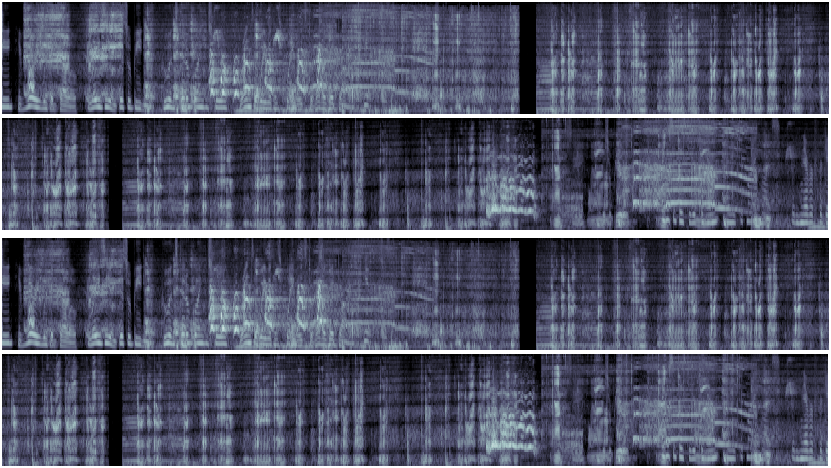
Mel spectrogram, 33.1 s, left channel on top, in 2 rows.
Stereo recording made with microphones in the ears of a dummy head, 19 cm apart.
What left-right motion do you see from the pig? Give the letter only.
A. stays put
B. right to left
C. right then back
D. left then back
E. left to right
E.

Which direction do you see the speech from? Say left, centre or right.
centre.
